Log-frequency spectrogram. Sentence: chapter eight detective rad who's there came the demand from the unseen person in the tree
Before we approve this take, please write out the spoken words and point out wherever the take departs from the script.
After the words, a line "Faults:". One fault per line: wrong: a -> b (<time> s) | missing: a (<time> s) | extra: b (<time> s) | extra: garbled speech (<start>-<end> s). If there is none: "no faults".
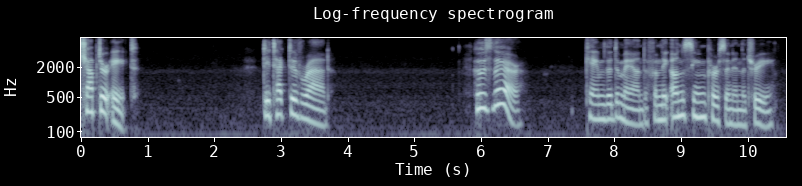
chapter eight detective rad who's there came the demand from the unseen person in the tree
Faults:
no faults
